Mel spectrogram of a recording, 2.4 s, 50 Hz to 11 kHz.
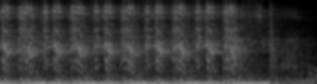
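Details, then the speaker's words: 1999 Kawasaki Vulcan 1500 V-twin submerged to headlights in a storm, cranked after water cleared and carburetor cleaned, fuel flowing: choppy starter pulses with deep chuff for two seconds, not yet caught; cranking toward start. "Yeah, we're getting a little fuel coming out the bottom. That's a good sign. And try to just hold this choke on here and fire it up. She's running."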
